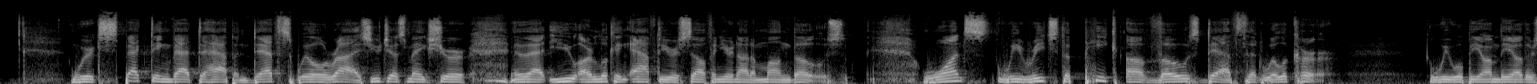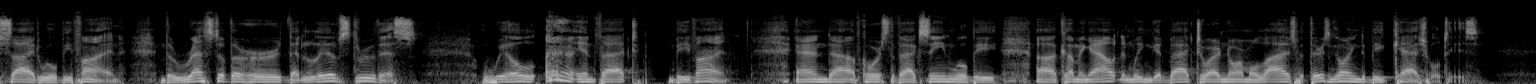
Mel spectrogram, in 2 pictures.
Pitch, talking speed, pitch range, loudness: 115 Hz, 165 wpm, 110-130 Hz, -24 LUFS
